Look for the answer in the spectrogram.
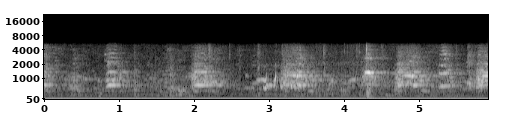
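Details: German black-winged bronze turkey at the Swiss National Poultry Show in Sursee, December 2012: short harmonic yelping clucks repeated irregularly about once a second, over a steady murmur of the exhibition hall and other poultry.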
